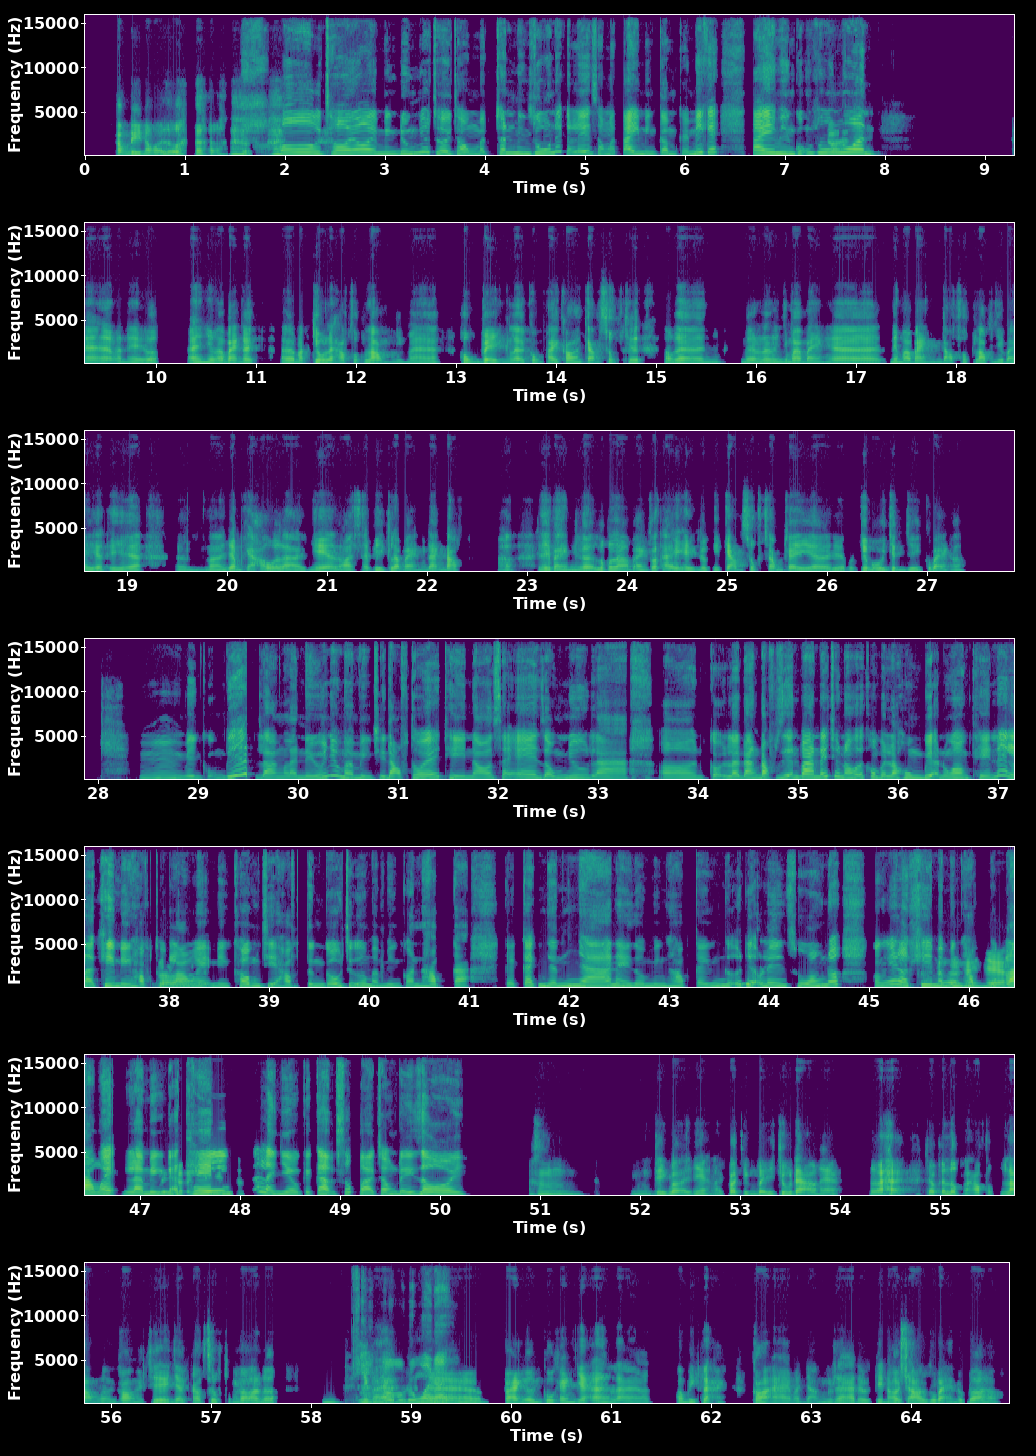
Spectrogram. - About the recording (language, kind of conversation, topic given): Vietnamese, podcast, Bạn đã vượt qua nỗi sợ lớn nhất của mình như thế nào?
- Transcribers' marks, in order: laugh; tapping; laughing while speaking: "nha!"; laugh; chuckle; other background noise; laughing while speaking: "Tức là"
